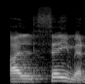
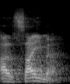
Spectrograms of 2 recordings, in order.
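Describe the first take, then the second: First: It is pronounced with Spanish sounds, as spelled. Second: It is pronounced with foreign sounds. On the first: The word is treated as adapted into Spanish. The speaker calls it right. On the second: The word is treated as an unadapted foreign word. The speaker calls it wrong.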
